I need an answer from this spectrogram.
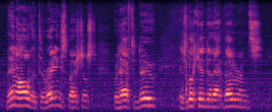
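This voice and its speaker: A man with an American accent and a high pitch speaks at a moderate pace with fairly even intonation. Noticeable background noise sits behind him. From West Virginia. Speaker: veterans claims officer; Navy veteran. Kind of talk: interview answer.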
